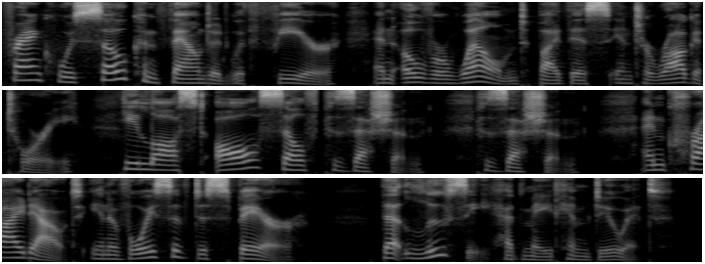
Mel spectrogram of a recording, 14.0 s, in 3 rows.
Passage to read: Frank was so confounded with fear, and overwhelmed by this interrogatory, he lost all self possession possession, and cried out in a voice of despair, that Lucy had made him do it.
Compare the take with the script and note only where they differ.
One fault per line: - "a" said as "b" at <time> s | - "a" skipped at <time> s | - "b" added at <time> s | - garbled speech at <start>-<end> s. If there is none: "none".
none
